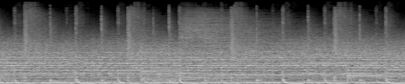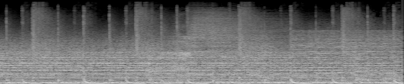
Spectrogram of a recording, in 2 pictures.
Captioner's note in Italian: Applauso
